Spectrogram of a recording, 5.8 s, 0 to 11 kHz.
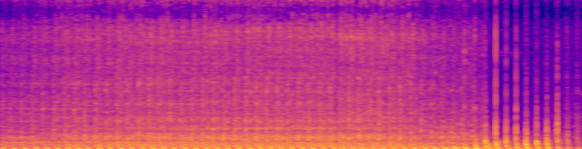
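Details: Yamaha FZ-S V2 FI motorcycle at 45,000 km, piston seized from bad adulterated oil; after replacing piston, cylinder block and clutch plates: steady single-cylinder idle thump, about three beats a second, even with no knocking, heard up close; healthy.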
